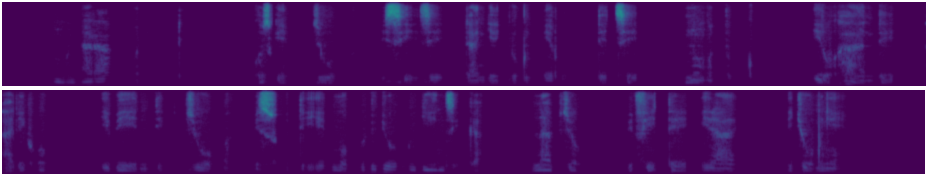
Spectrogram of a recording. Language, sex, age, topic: Kinyarwanda, male, 18-24, government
